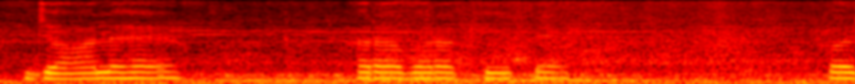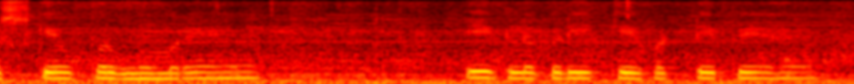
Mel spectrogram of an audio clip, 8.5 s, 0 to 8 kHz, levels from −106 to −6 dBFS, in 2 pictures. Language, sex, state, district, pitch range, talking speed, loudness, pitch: Hindi, female, Uttar Pradesh, Muzaffarnagar, 195-210 Hz, 125 wpm, -41 LUFS, 205 Hz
